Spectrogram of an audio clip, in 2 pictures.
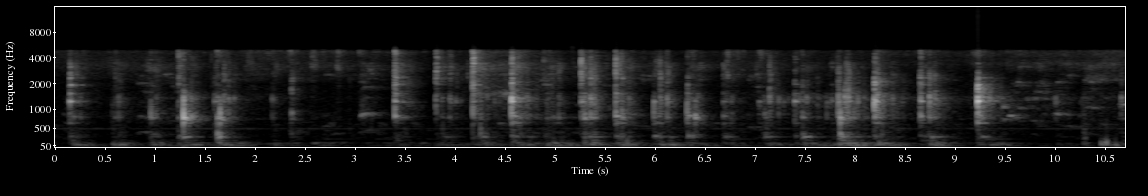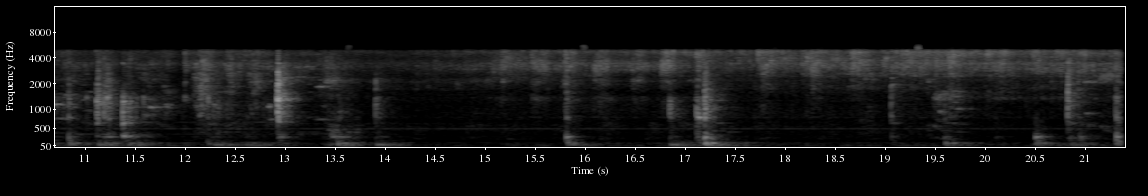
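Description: A wooden spoon scrapes and knocks against a pan while stirring rice.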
